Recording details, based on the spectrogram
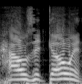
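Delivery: high-pitched, loud shouted yell. Explaining yell versus whisper, acting out how Carlos greeted someone: yelling. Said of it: "Carlos yelled".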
